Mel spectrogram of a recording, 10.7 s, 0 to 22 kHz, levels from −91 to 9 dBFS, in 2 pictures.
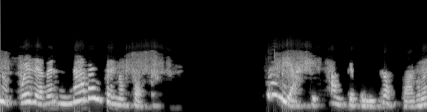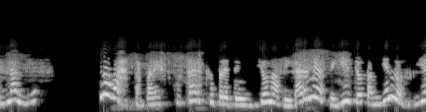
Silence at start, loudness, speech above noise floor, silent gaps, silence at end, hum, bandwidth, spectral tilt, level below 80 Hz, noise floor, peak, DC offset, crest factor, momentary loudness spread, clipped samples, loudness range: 0 s; -13 LUFS; over 77 dB; 2.30-3.27 s, 6.03-6.52 s; 0 s; none; 4.3 kHz; -4.5 dB/octave; -62 dBFS; under -90 dBFS; -2 dBFS; under 0.1%; 12 dB; 9 LU; under 0.1%; 5 LU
